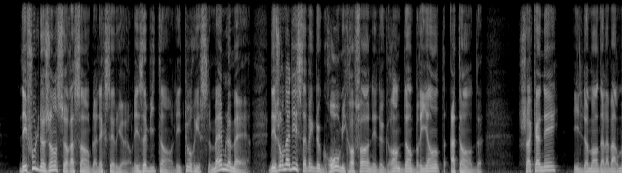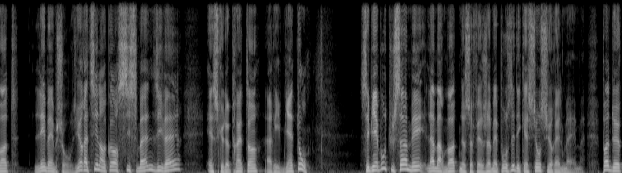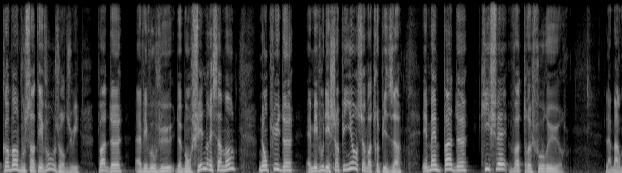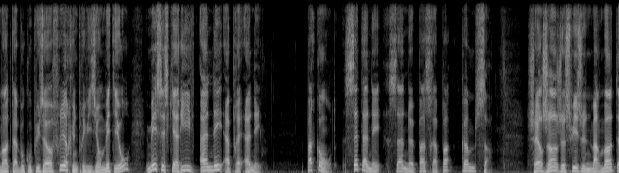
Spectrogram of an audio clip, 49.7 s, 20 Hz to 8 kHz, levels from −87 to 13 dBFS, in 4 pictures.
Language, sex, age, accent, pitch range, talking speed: French, male, 60-79, French, 110-160 Hz, 160 wpm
